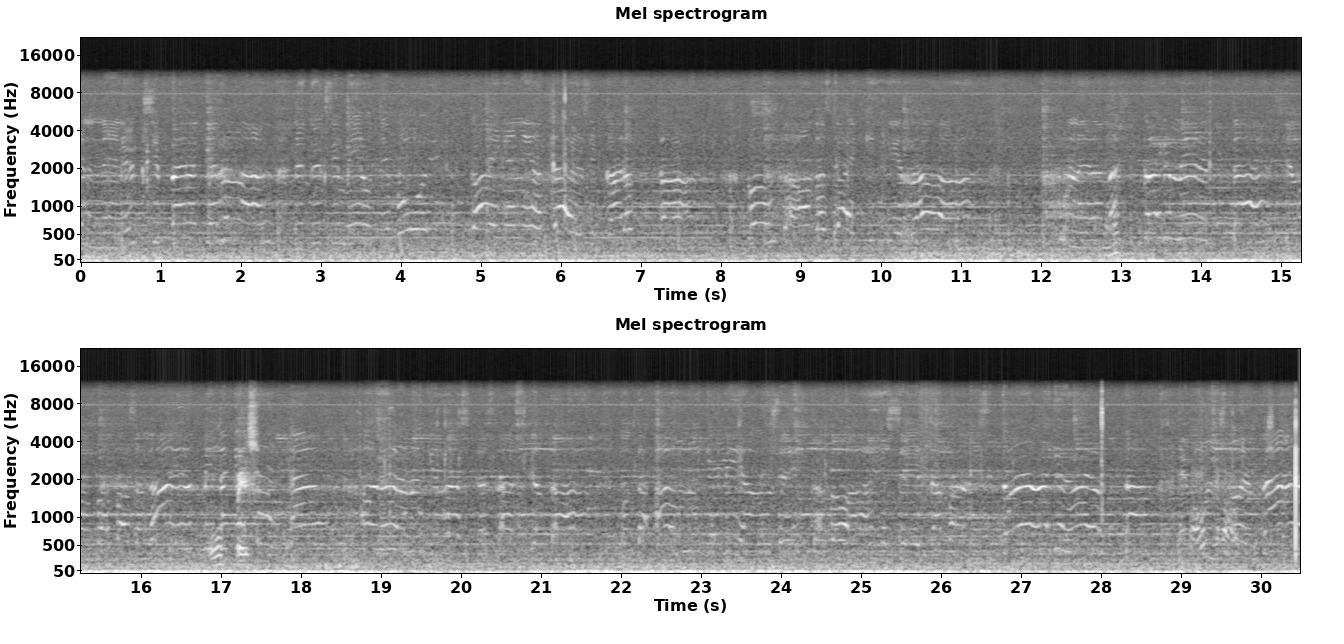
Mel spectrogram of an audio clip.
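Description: Car radio playing a song with singing, heard inside a moving car's cabin over a steady low rumble from the car.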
